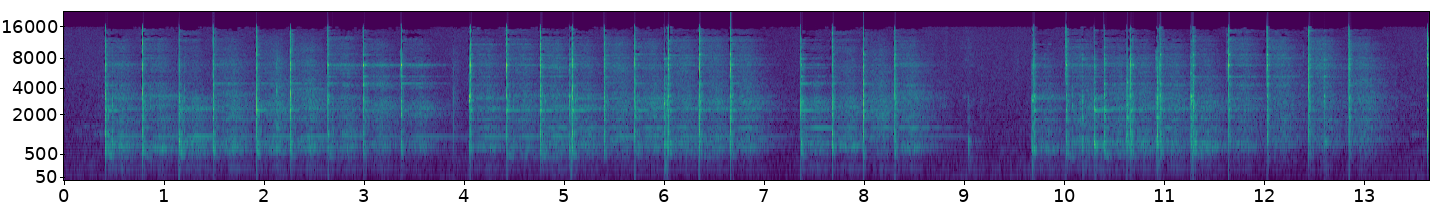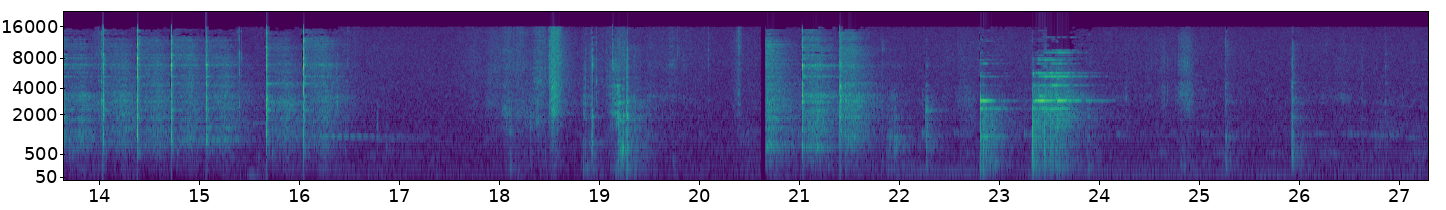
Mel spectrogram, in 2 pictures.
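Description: Hammer repeatedly striking a rusted electric motor's shaft and end cover, about three ringing metal blows a second in runs. Sparser, lighter knocks follow later. The blows are loosening the end cover so the motor can be taken apart.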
